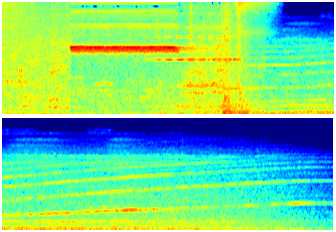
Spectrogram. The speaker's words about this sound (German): Achtung, Zug fährt ab. Bitte alle einsteigen.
